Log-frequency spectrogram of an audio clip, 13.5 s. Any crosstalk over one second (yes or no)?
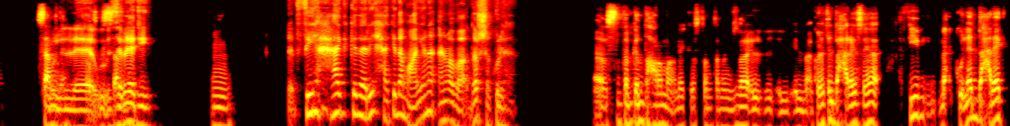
yes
